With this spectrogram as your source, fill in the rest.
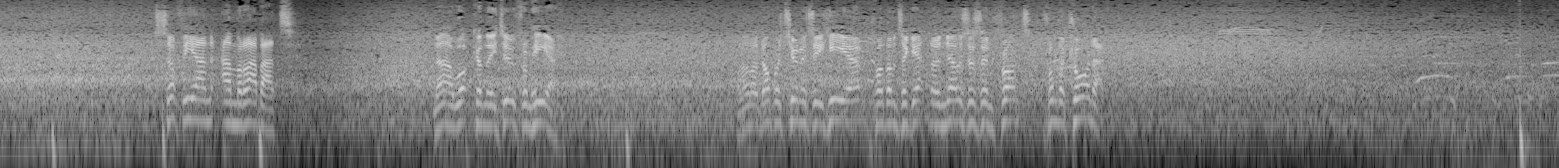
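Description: A crowd roars steadily in a large stadium.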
